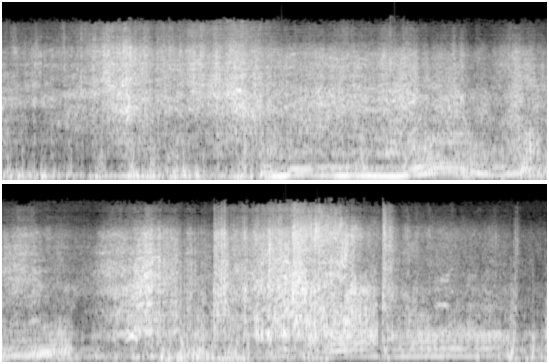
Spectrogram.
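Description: Rally car engine revved hard, its pitch climbing and dropping through several gear changes, over tyre and gravel noise on a wet dirt road. The revving eases off near the middle and picks up again near the end.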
